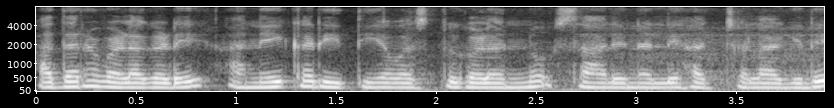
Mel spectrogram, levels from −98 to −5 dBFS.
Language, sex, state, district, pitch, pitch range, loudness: Kannada, male, Karnataka, Bidar, 165 Hz, 155-180 Hz, -15 LUFS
